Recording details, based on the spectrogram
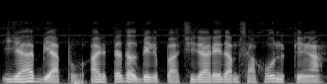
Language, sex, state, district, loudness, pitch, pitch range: Garo, male, Meghalaya, South Garo Hills, -17 LUFS, 110 Hz, 100-120 Hz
